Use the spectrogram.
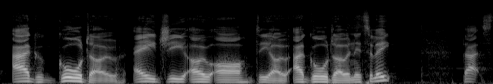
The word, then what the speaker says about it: Agordo: And he's from a place called Agordo, A-G-O-R-D-O, Agordo in Italy.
